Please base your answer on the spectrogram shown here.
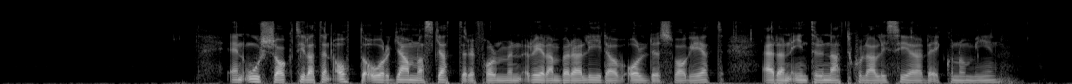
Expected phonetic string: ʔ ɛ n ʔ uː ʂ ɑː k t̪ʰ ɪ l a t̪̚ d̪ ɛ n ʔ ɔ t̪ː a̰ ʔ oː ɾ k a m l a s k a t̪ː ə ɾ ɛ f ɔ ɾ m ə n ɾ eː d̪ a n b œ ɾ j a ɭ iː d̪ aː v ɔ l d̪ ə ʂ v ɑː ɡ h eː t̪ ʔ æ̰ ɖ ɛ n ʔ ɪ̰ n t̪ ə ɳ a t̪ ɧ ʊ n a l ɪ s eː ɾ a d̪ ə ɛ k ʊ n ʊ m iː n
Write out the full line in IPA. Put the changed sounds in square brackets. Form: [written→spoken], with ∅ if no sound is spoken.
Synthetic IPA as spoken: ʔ ɛ n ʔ uː ʂ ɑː k t̪ʰ ɪ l a t̪̚ d̪ ɛ n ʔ ɔ t̪ː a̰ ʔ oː ɾ [k→ɡ] a m l a s k a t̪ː ə ɾ ɛ f ɔ ɾ m ə n ɾ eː d̪ a n b œ ɾ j a ɭ iː d̪ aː v ɔ l d̪ ə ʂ v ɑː ɡ h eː t̪ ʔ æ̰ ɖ ɛ n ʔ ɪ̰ n t̪ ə ɳ a t̪ ɧ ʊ n a l ɪ s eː ɾ a d̪ ə ɛ k ʊ n ʊ m iː n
